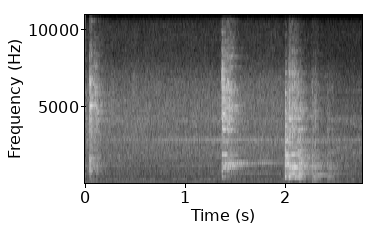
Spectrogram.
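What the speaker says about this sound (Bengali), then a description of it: "এবার আমি এটাকে ঢাকা দিয়ে দেব।" A lid goes onto a cooking pot with two metallic clanks, a lighter tap and then a fuller clink of metal on metal, close by over a steady low hum from the kitchen.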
